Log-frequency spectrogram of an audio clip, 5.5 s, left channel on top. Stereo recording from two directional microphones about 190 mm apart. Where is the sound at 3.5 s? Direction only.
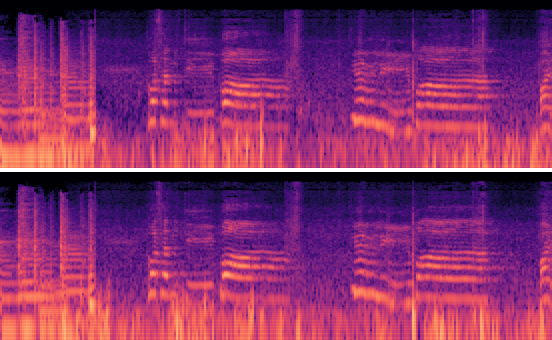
15° left (ahead or behind).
